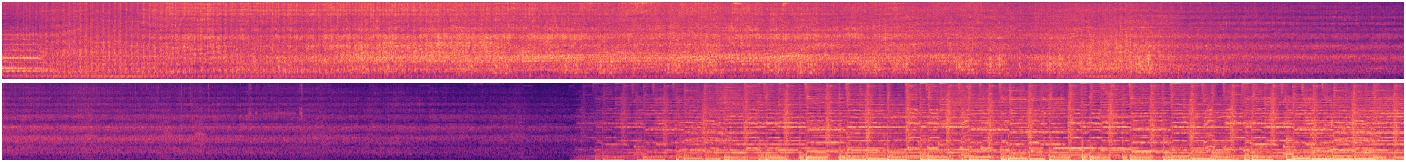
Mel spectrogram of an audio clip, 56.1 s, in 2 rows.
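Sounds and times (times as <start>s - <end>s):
train wheels on rails: 0.0s - 39.5s
diesel locomotive engine running: 0.0s - 56.0s.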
